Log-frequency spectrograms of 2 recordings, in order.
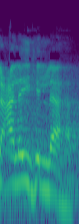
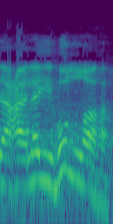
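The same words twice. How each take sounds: First: The h is followed by an i vowel. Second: The h is followed by a u vowel. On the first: "ولم يقل عليه الله" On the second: "لكن الله يستعمل الضم"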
